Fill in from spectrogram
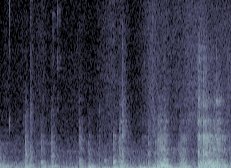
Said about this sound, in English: I hope you guys are enjoying squeaky chairs and clicking, cause can you hear the squeaky chairs? Oh yeah, for sure.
